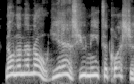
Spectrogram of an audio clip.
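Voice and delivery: high, insistent pushback; emphatic objection. Real, not acted. Coach countering don't talk back, high and emphatic. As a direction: jump up in pitch to overrule.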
